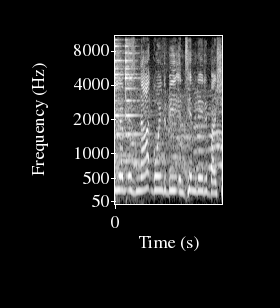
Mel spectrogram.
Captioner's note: bell ringing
